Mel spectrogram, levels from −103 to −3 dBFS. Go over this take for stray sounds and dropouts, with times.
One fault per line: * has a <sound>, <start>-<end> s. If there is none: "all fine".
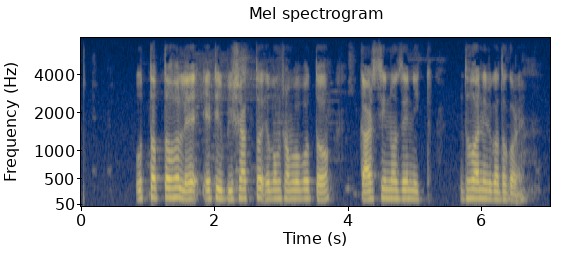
all fine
